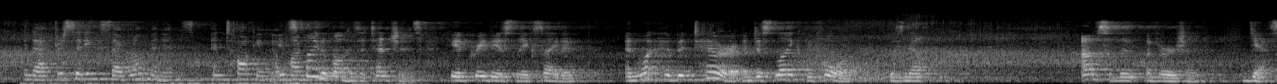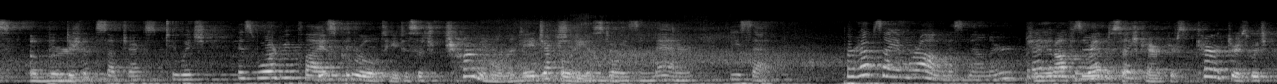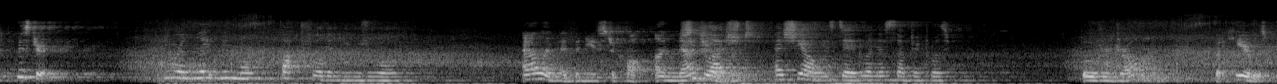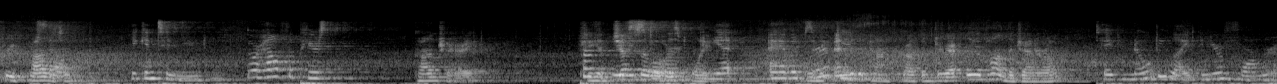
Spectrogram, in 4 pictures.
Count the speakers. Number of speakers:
2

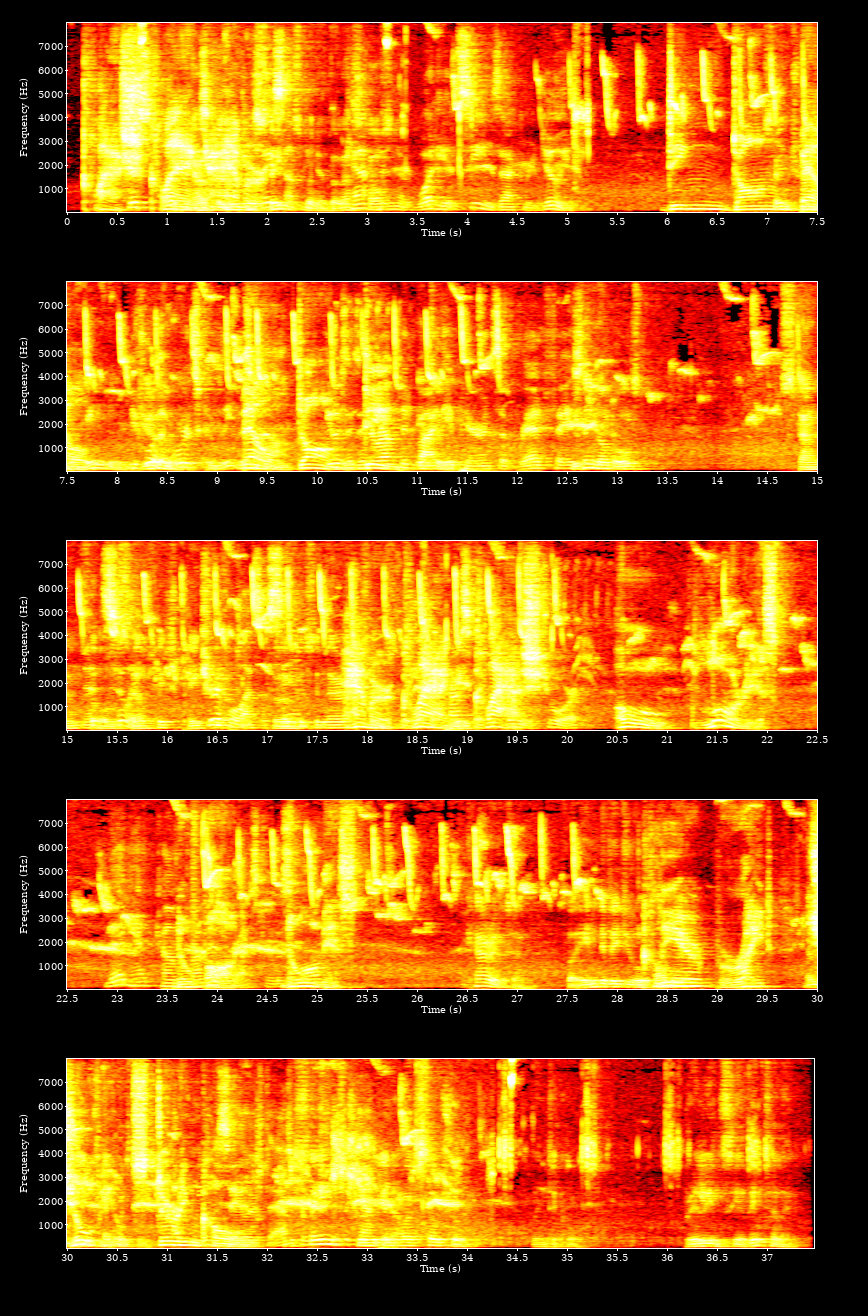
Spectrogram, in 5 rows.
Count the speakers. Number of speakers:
3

